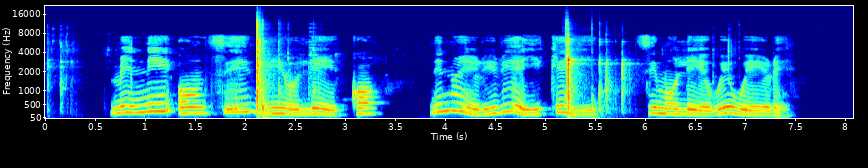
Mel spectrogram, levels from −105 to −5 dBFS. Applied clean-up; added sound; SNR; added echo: none; Wood; 3 dB; none.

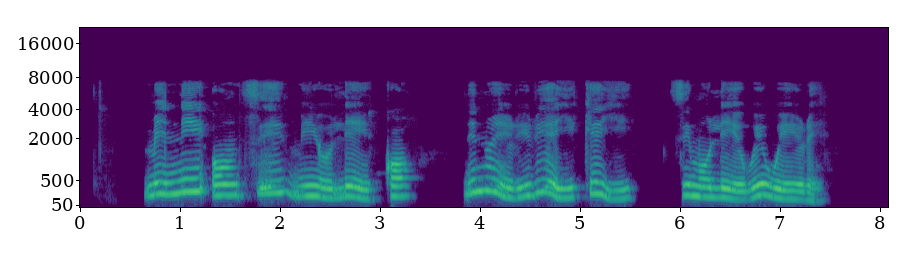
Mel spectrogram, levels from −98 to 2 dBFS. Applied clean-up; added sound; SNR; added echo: none; none; none; none.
